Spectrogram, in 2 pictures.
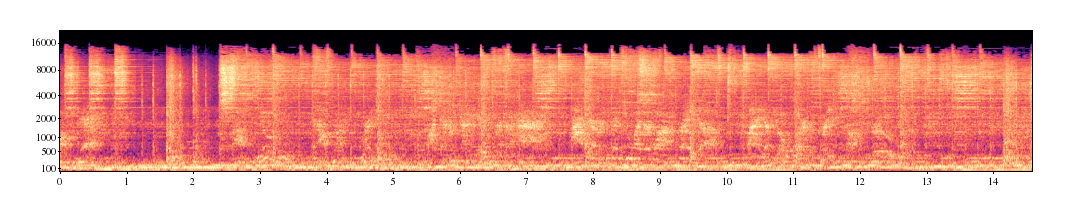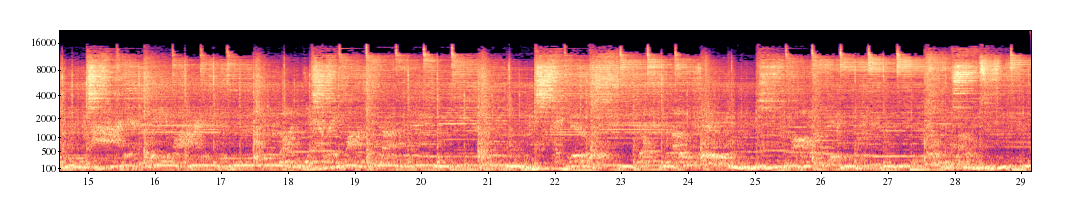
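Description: A horror punk band playing live, with electric guitar, bass guitar and a full drum kit.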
